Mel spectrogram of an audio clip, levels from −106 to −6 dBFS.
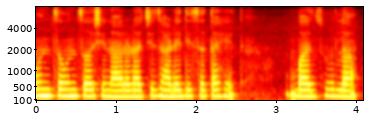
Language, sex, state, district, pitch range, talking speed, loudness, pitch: Marathi, female, Maharashtra, Solapur, 200-215 Hz, 115 wpm, -17 LUFS, 205 Hz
